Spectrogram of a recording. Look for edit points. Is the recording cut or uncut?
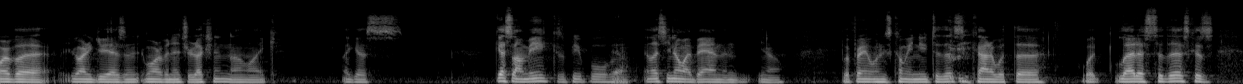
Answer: uncut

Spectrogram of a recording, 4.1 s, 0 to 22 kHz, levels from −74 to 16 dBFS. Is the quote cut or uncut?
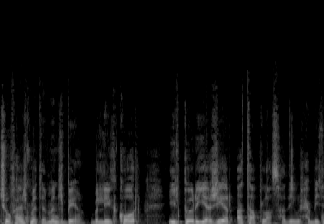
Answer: uncut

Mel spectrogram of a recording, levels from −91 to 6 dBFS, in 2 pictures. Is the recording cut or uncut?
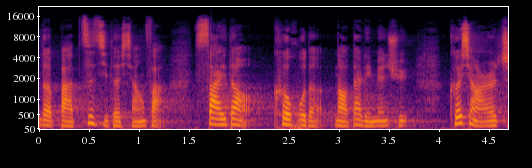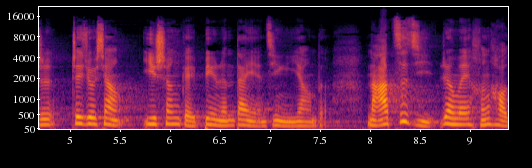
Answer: uncut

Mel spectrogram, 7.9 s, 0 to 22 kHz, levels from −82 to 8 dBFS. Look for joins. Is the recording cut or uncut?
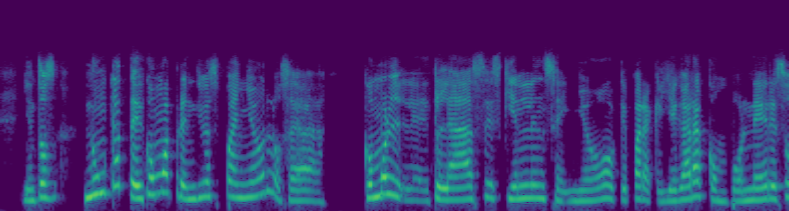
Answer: cut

